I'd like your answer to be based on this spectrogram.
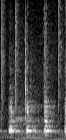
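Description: A farmyard chicken clucks close by, giving four short, evenly spaced clucks in quick succession.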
